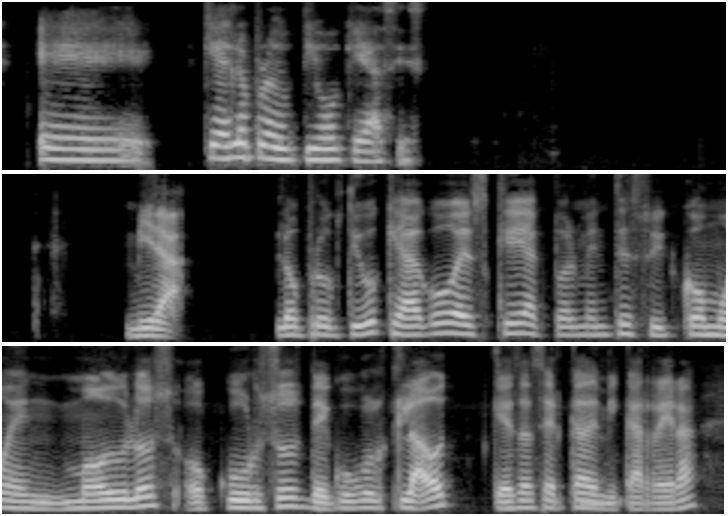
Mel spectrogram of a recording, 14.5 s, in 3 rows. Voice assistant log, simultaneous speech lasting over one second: none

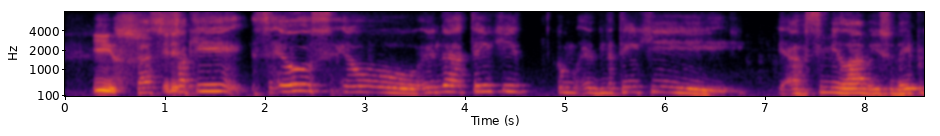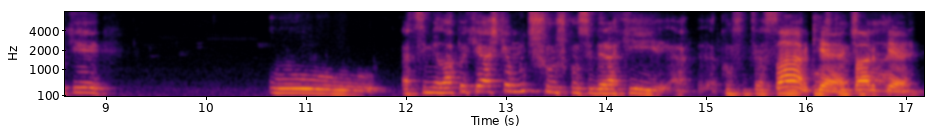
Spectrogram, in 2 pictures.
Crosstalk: present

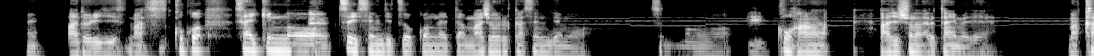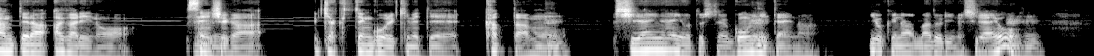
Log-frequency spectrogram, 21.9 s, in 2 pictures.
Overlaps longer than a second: none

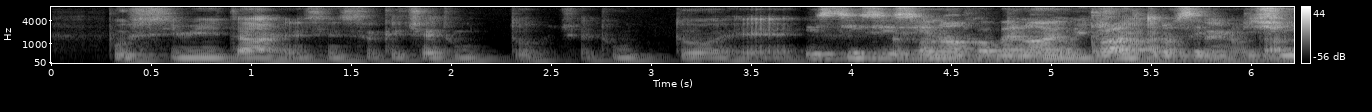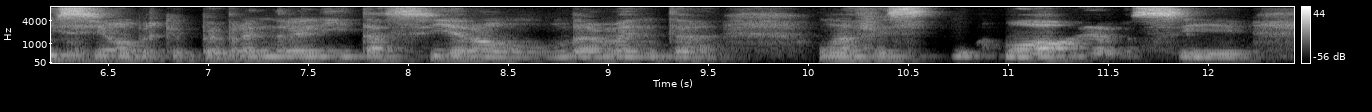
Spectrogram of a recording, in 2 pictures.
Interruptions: present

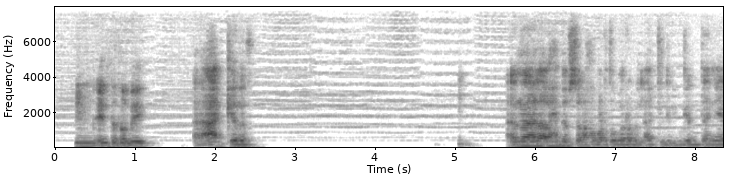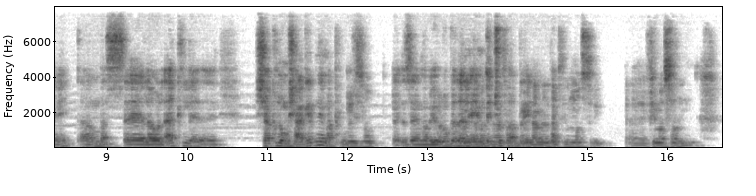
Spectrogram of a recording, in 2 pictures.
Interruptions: present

